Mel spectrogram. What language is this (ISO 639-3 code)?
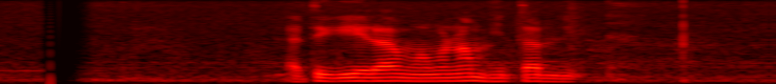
sin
